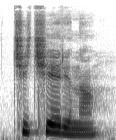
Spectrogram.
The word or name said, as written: Chicherina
